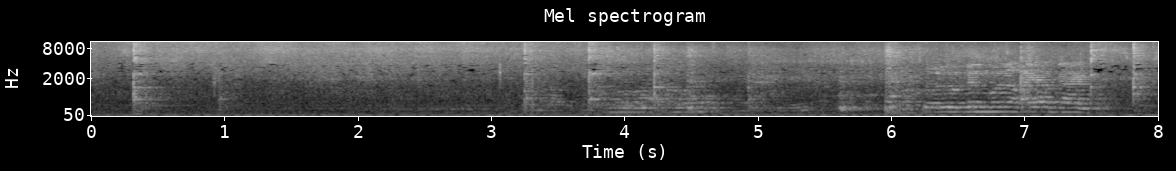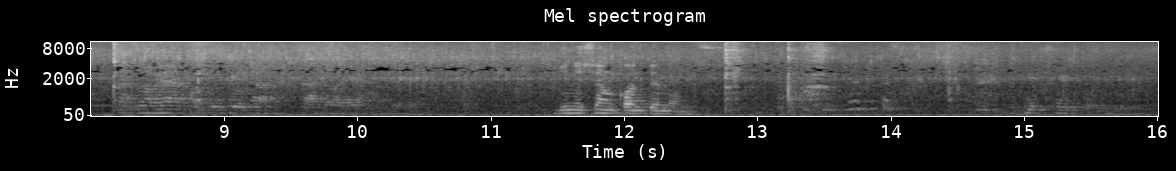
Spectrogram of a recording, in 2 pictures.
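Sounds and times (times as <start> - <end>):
metal spatula scraping wok: 0.0 - 10.2, 12.7 - 13.8
garlic and onion sizzling in oil: 0.0 - 16.0
spatula clinking on metal: 6.9 - 9.1, 12.7 - 13.7.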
